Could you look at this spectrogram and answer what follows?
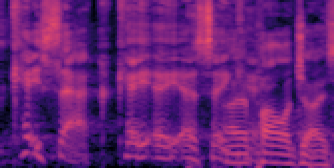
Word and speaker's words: Kasak: First speaker is Lisa Kozak.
